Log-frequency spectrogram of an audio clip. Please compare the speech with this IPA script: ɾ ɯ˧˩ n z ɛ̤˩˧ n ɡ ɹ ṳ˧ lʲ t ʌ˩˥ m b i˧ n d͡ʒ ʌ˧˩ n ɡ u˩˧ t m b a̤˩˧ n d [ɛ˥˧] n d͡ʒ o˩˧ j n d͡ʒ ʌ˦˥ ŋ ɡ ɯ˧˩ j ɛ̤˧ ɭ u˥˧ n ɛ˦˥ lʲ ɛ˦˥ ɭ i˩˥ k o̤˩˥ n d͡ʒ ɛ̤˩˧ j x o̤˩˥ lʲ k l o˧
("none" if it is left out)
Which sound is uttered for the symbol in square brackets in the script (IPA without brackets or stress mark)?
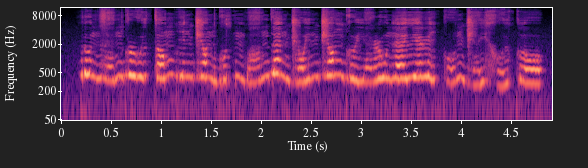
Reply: ɛ˥˧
